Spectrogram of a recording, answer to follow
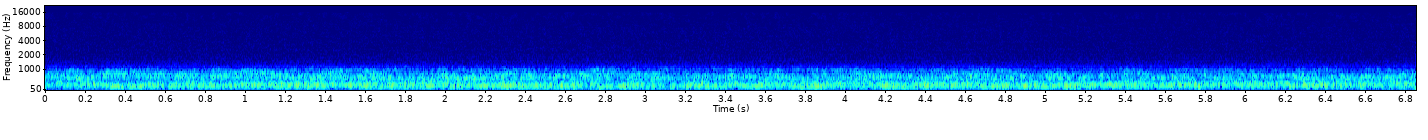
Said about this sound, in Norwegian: Eh, så jeg hadde lyst til å spille litt av min favoritt, som er Brown Noise Cold Plunge. Ja, den har jeg hørt mye bra om.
